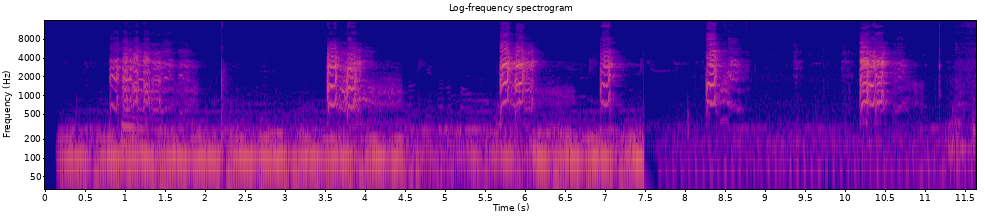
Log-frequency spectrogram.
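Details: Baby parrot giving harsh, raspy squawks spaced a few seconds apart over a steady low hum, with a person's voice coaxing nearby.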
